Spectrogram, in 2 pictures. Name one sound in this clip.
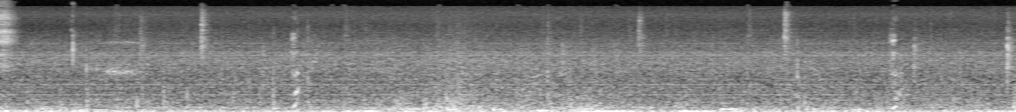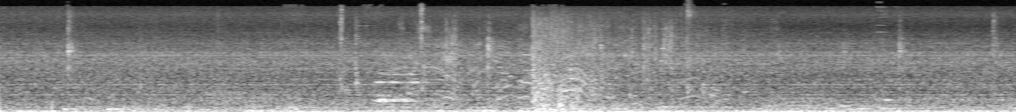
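Footsteps thud and scrape.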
